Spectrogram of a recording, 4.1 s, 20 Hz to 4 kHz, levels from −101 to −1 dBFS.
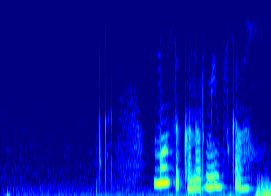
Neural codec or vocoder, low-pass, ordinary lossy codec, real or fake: none; 3.6 kHz; AAC, 24 kbps; real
